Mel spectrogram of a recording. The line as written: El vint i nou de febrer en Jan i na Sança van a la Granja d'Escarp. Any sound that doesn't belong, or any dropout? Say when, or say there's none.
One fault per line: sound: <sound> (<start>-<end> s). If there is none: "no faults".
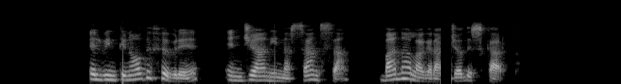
sound: dropout (4.4-4.5 s)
